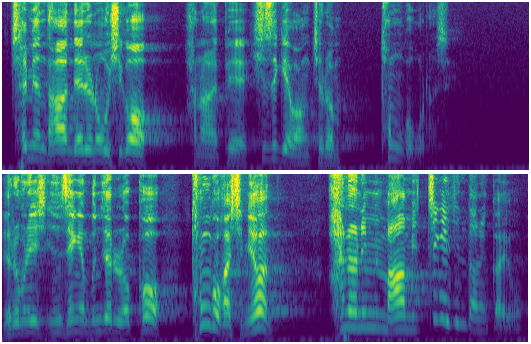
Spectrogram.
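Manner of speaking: loud exhortation climbing to a shout; full-force preaching. Real, not acted. Preacher urging congregation to weep like Hezekiah, full-force preaching. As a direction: build to a high, very loud plea.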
